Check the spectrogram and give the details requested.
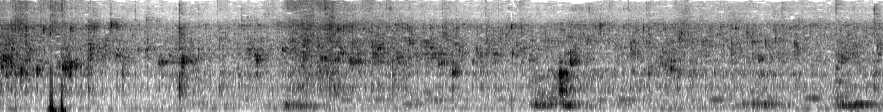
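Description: Food frying in hot oil in a pan: a steady sizzle with fine crackling. There is one dull low knock just after the start.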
